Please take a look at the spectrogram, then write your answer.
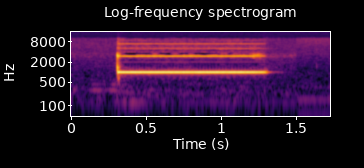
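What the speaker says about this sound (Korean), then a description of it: "전원이 꺼져 있어 삐 소리 후 소리샘으로 연결되어오며 통화료가 부과됩니다" A single steady electronic beep lasting about a second, loud and clean, marks the voicemail prompt on a switched-off mobile phone, with quiet line hiss before and after.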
